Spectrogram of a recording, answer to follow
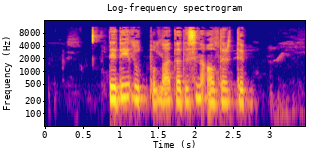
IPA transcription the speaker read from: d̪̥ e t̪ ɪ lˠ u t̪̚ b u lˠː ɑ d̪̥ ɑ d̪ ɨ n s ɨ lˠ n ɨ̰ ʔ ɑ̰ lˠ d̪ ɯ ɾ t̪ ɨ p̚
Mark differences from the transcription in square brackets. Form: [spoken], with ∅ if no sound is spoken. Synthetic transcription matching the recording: d̪̥ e [d̪] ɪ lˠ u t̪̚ b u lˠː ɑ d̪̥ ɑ d̪ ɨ [∅] s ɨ [∅] n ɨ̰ ʔ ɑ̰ lˠ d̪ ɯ ɾ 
